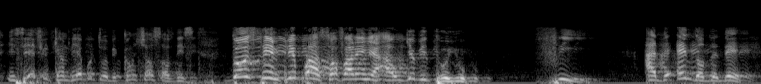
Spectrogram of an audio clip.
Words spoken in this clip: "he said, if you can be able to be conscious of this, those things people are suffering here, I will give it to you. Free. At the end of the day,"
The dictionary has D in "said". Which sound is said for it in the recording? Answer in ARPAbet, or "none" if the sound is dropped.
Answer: none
